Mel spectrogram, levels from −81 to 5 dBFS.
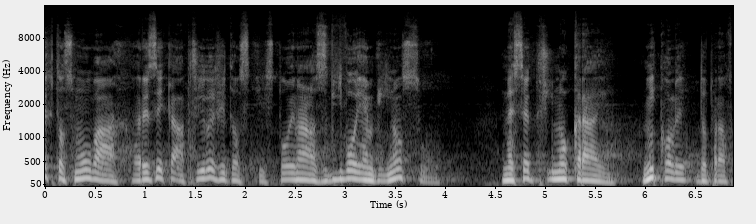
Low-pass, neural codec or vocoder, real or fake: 14.4 kHz; codec, 44.1 kHz, 3.4 kbps, Pupu-Codec; fake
